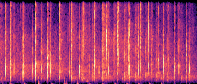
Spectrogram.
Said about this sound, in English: This is where I expect some round of applause, please, from the audience.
